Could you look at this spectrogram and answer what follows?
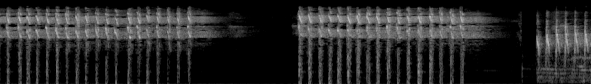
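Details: Cililin birds in a training recording for contest songbirds, singing 'tembakan kasar tajam', rough sharp bursts: very high, rapid repeated notes roughly three or four per second in long runs, with brief pauses and a final faster burst.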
